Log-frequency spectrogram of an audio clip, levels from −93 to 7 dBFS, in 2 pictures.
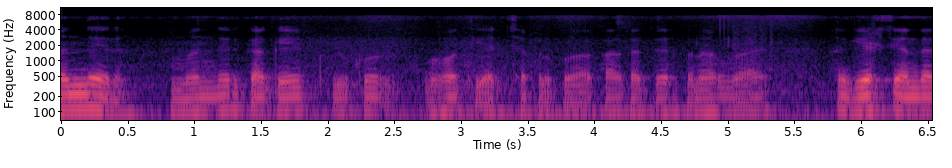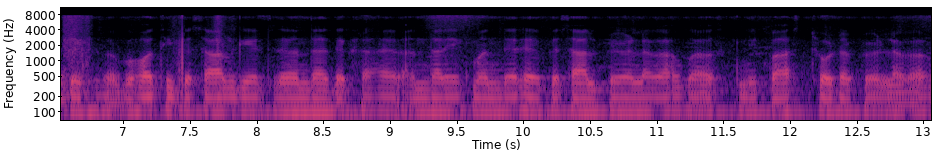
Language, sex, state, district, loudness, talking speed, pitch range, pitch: Hindi, male, Uttar Pradesh, Jalaun, -43 LUFS, 195 wpm, 90-100 Hz, 95 Hz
